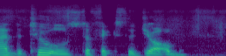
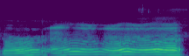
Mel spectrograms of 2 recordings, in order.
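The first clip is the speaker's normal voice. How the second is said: mock paranoid growl; 4 semitones higher, slower than usual. Driver imagining the trip, growling rrr nervously. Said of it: "I'm gonna be like".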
